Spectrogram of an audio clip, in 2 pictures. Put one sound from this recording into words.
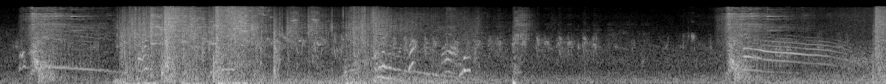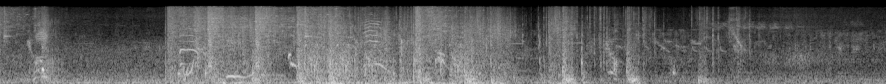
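Wooden blocks crash and clatter as a structure collapses.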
